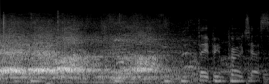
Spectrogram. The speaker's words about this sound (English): The crowd was chanting anti-government slogans and screaming, "This is just the beginning, the fight is continuing."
